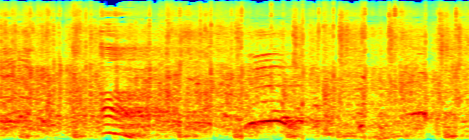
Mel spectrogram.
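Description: A church congregation applauding and cheering, a steady wash of clapping with excited voices and shouts rising over it throughout.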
